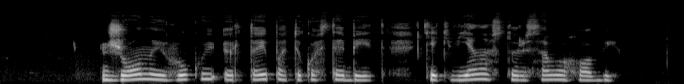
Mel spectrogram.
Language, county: Lithuanian, Kaunas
